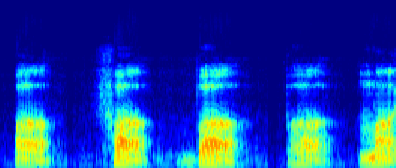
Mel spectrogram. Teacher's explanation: जो वर्ण होठों से बोले जाते हैं उन्हें ओष्ठ्य वर्ण कहते हैं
